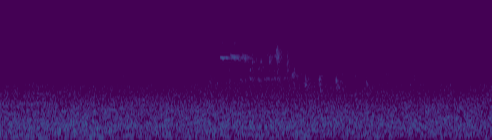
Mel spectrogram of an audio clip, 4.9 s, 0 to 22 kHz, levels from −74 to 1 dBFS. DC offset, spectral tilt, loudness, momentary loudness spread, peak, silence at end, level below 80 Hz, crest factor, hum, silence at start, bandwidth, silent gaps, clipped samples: under 0.1%; -4.5 dB/octave; -57 LUFS; 4 LU; -42 dBFS; 0 s; -72 dBFS; 16 dB; none; 0 s; 15.5 kHz; none; under 0.1%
